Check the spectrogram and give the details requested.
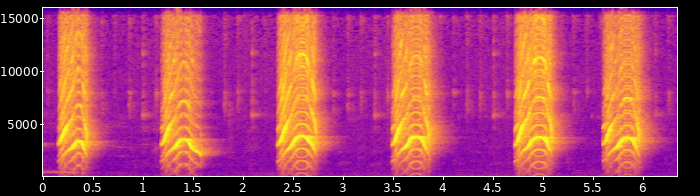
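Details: Asian pied starling calling to mates and rivals with six loud, harsh arched notes, each short and ringing, repeated roughly once a second against silence.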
